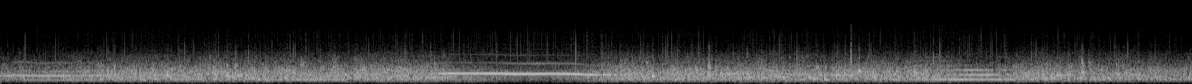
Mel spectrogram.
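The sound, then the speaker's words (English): A humpback whale's song, recorded in March 1949: long tonal moans and shorter calls, including one sustained steady note, heard over a loud, constant rushing noise. “That is the song of a humpback whale.”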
